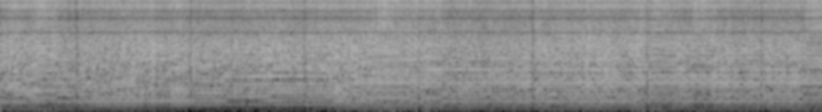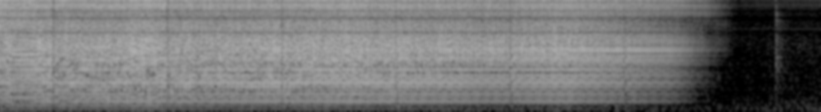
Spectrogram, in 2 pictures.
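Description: Electric sparks buzz loudly with a harsh, steady musical hum, then cut off abruptly.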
